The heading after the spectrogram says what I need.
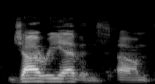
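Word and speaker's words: Jahri Evans: Jari Evans.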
